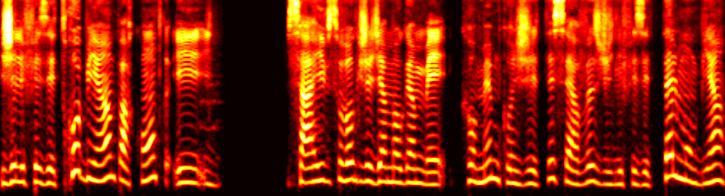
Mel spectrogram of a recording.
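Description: With a Brazilian accent, a woman speaks at a moderate pace in a fairly high pitch with ordinary pitch variation and very even loudness, recorded very cleanly against a silent background with a dry, close sound and no echo. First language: Portuguese (speaking French). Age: 30s. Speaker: dancer and dance teacher. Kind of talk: interview.

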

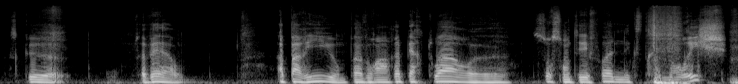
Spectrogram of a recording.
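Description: A somewhat breathy voice at a fairly slow pace, with long, frequent pauses and fairly even intonation. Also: man, fairly low pitch for a man. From Algeria, Kabylie. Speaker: association ambassador, former youth in distress. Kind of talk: testimony. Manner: halting.

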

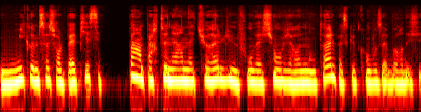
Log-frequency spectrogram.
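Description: In a very clean recording with a silent background and a dry, close sound with no echo, a woman speaks at a fairly quick pace and medium pitch, with ordinary pitch variation and a dark, mellow, somewhat breathy tone. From southwest France (Gers). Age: 40s. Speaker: environmental foundation director. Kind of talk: interview. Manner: hesitant, frequent repetitions.

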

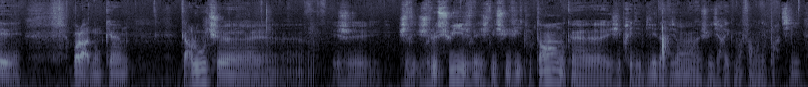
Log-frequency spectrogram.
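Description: A man's dark, mellow tone with ordinary pitch variation and audible room echo. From Corsica. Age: 30s. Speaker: amateur trail runner and cyclist, electrician. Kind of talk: interview, casual chat. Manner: hesitant, many fillers.

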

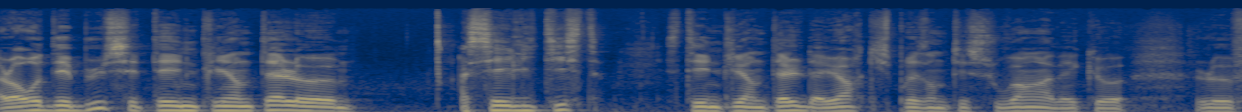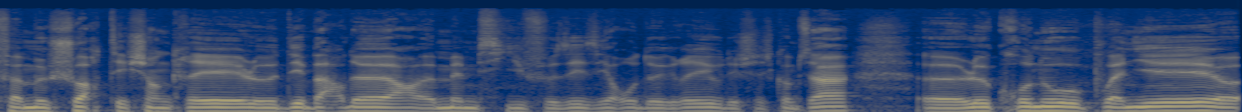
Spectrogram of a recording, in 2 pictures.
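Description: A man speaks at a moderate pace with a fairly low pitch and fairly even intonation. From Corrèze, France. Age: 50s. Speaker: sports retailer and race organizer. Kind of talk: casual interview. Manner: hesitant, many fillers.

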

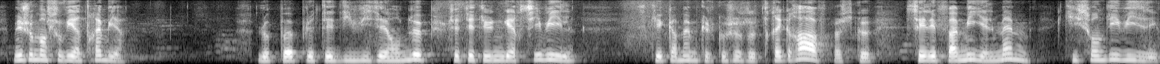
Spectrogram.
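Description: At a moderate pace, a woman with a dark, mellow, medium-pitched voice speaks with fairly even intonation. Her loudness swings a lot, and she takes long, frequent pauses. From Spain (Madrid), moved to France at 9. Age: 90s. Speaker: retirement home resident sharing memories. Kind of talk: interview testimony.

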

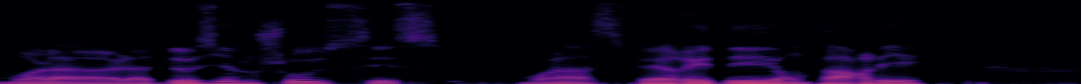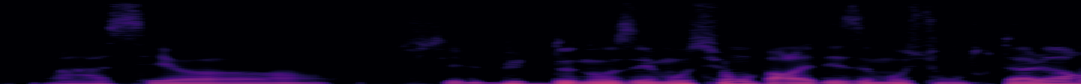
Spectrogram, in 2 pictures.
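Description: Over a silent background on a very clean recording, a man talks at a moderate pace. His medium-pitched voice has a dark, mellow tone and ordinary pitch variation. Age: 40s. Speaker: yoga teacher and career coach. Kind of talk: casual interview. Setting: outdoors in a bar garden.

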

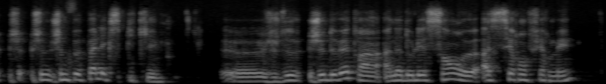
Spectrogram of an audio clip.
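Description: This man's voice sits fairly high. Its pitch varies in an ordinary way. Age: 60s. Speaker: retired educator turned short story author. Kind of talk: interview. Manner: halting, many repetitions and hesitations.

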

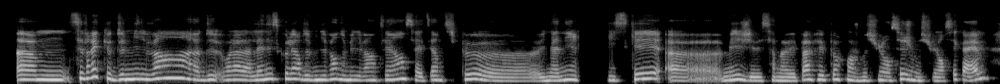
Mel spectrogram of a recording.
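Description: Fairly high-pitched, somewhat breathy woman's voice with ordinary pitch variation at a moderate pace. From France, Alsace. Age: 30s. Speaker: real estate investor. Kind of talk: interview.

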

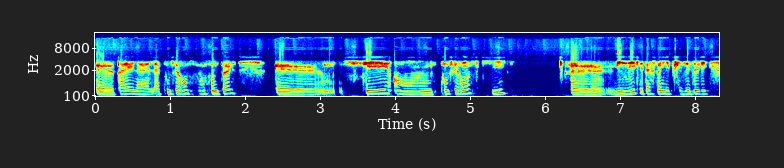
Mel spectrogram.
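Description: A woman speaks at medium pitch and a very slow pace, with fairly even intonation and long, frequent pauses. Noticeable background noise is present. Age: 20s. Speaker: mathematics teacher and charity volunteer. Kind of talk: radio interview. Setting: phone call from home. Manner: hesitant, many fillers.

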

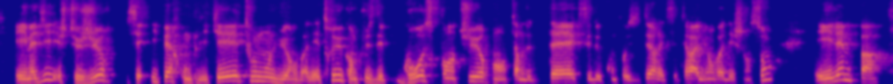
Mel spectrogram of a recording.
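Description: A man at a fairly high pitch with lively intonation, in a dry, close sound with no echo. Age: 30s. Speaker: music manager and producer. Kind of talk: interview. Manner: hesitant, many fillers.

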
